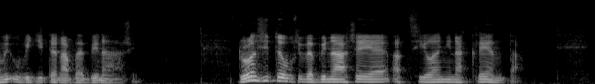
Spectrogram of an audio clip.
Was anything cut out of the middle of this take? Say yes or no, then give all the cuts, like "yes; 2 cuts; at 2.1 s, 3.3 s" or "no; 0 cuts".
yes; 2 cuts; at 3.0 s, 3.9 s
